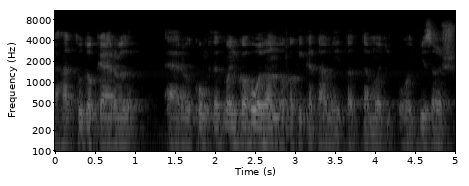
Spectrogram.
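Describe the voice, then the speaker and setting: Somewhat breathy and fairly low in pitch, a man speaks at a moderate pace with monotone, flat intonation amid audible room echo. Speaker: human ecologist, university lecturer. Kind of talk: panel discussion Q&A. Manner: hesitant, repeats words.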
